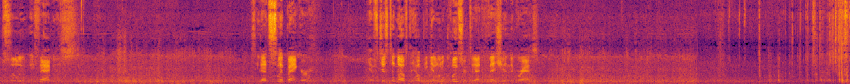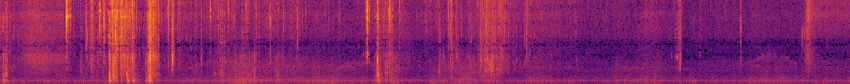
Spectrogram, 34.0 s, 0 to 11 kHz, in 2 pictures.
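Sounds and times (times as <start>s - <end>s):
wind buffeting microphone: 0.0s - 34.0s
gear clicking and rattling: 14.3s - 17.3s, 18.3s - 22.8s.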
